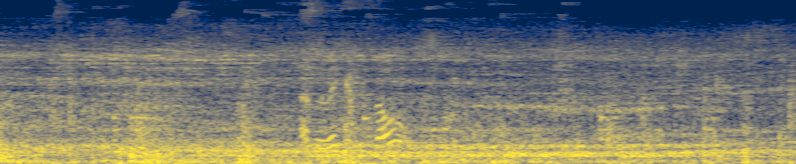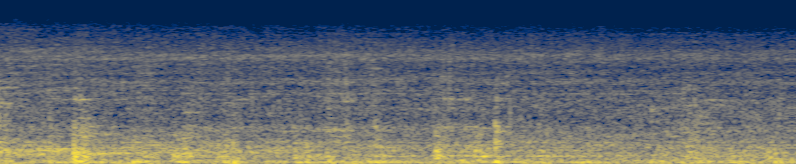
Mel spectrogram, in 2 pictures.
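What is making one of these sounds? A steam locomotive hisses and chuffs steadily nearby, then fades.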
